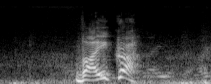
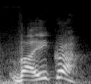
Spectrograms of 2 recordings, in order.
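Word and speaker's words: ויקרא: Vayikra. Vayikra. You remember, because how it's spelled, the I's are E's. Vayikra.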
